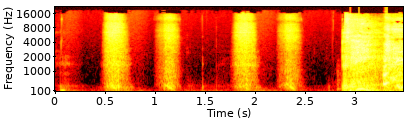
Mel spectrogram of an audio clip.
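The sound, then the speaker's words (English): Four short, wet sniffs from a stuffy, runny nose, evenly spaced, followed by a louder, voiced burst of vocal noise at the end. “We both have the sniffles today.”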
